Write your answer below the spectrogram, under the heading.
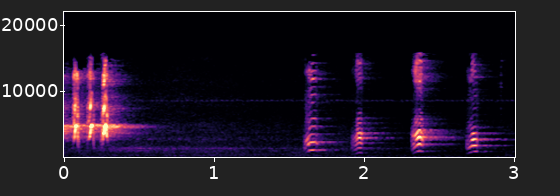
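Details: Long-tailed shrike song used as a lure recording: three quick high chips, a pause, then four spaced harmonic, slightly nasal notes falling in pitch.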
